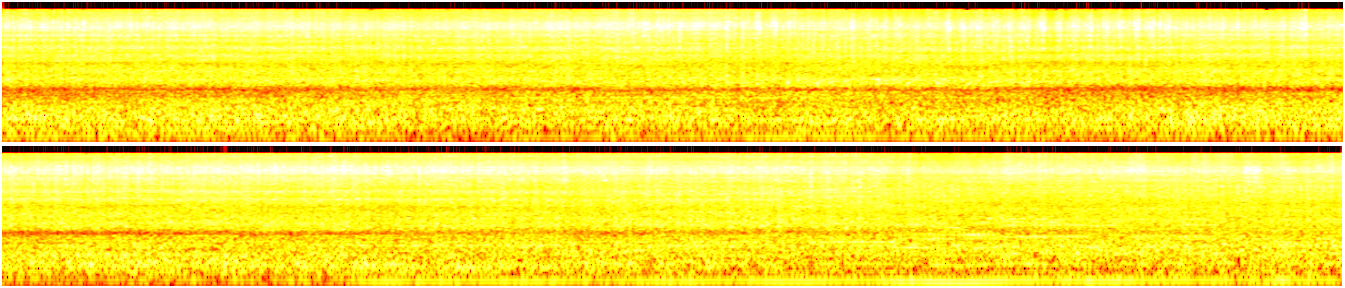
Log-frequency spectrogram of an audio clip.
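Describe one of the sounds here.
A combine harvester's engine drones steadily and loudly close by.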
